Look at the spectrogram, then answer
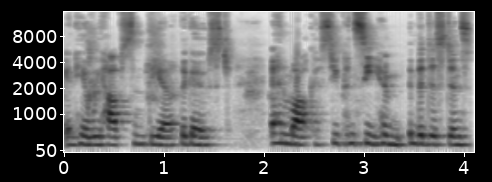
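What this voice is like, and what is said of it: Put-on British accent. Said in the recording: “I would do the British accent too.”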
